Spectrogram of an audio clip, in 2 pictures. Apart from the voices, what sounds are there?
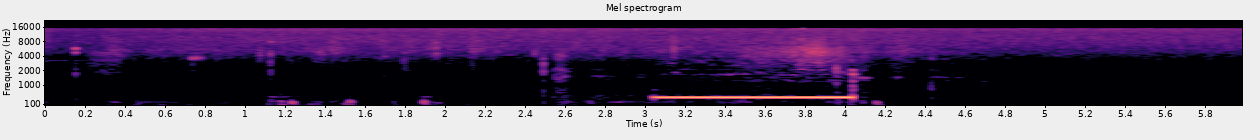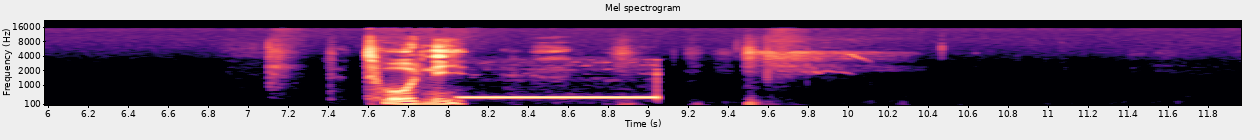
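phone call ringing tone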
